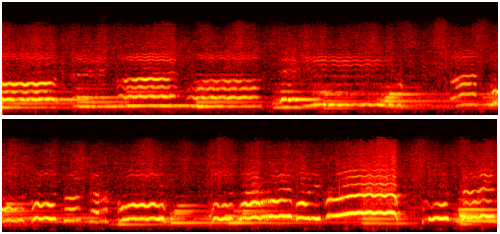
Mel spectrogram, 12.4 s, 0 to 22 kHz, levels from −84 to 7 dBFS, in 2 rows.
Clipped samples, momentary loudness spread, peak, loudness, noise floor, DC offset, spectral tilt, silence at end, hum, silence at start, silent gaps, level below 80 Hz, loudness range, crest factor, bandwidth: under 0.1%; 14 LU; -4 dBFS; -17 LUFS; -37 dBFS; under 0.1%; -2.5 dB/octave; 0 s; none; 0 s; none; -80 dBFS; 10 LU; 14 dB; 11 kHz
